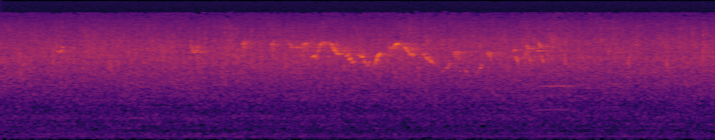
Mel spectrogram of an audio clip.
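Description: Faint outdoor background hiss, with a small bird chirping in a quick run of rising and falling notes from about two and a half to five and a half seconds in.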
